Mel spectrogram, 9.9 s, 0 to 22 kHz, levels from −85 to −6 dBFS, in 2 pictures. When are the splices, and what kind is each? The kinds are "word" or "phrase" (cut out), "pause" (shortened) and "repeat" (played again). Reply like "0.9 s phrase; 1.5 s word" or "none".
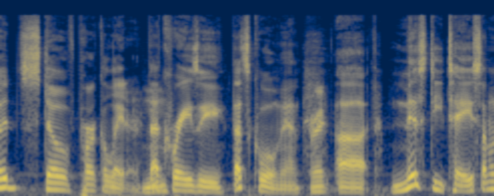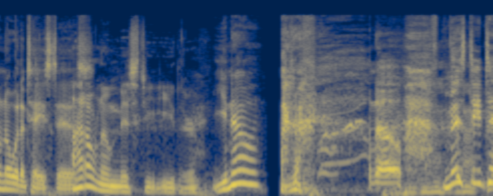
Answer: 1.6 s word; 5.2 s word; 7.6 s pause; 8.6 s word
